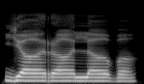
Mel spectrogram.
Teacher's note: अंतस्थ मतलब जो बीच में स्थित हों। बोलते समय मुंह के अंग पूरी तरह से टच नहीं करते, बस हल्के से पास आते हैं। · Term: अंतस्थ व्यंजन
